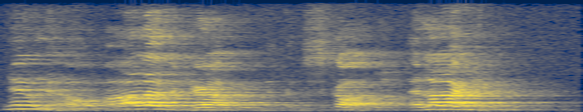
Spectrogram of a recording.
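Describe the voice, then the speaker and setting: An actor playing a shifty, casual pub acquaintance, hesitant and probing, in a radio play. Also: male voice, high-pitched, very animated, measured pace, dull audio. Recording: very echoey, distant from the mic.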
